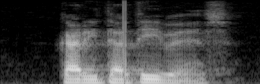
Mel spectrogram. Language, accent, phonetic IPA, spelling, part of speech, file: Catalan, Valencia, [ka.ɾi.taˈti.ves], caritatives, adjective, LL-Q7026 (cat)-caritatives.wav
- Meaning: feminine plural of caritatiu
